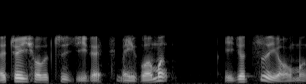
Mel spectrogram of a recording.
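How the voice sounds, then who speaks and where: A man is speaking. He keeps a moderate pace. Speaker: lawyer and exiled dissident. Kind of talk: interview. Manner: halting.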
